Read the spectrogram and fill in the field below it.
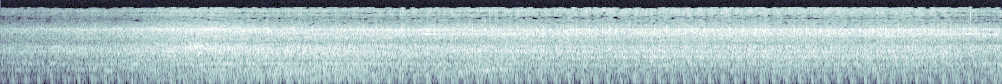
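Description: A Thai-market Honda Dream motorcycle engine with a bored-out, modified block idles steadily nearby, its low, even exhaust putter running continuously without talk.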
